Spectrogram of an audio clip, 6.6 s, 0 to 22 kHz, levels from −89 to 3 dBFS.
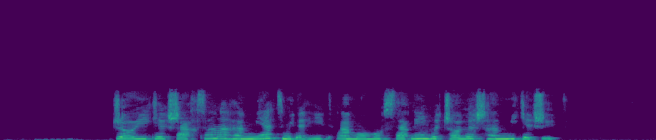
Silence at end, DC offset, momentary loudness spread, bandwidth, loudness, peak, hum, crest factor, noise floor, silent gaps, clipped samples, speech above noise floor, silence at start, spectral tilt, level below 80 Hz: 1 s; under 0.1%; 7 LU; 8 kHz; -34 LUFS; -20 dBFS; none; 14 dB; -85 dBFS; none; under 0.1%; 52 dB; 1.15 s; -3.5 dB/octave; -74 dBFS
